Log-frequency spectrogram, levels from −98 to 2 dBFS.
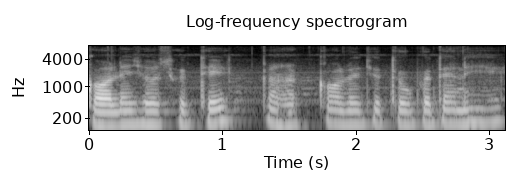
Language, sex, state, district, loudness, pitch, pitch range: Chhattisgarhi, male, Chhattisgarh, Rajnandgaon, -24 LUFS, 145 Hz, 145-155 Hz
